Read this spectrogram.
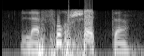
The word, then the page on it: la fourchette: French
